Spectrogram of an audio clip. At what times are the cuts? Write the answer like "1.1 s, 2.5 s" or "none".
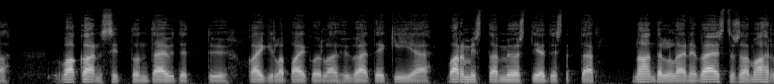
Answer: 4.4 s, 5.7 s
